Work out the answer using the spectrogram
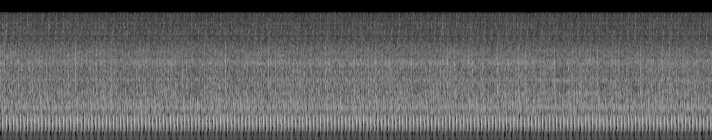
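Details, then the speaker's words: Bostitch/Stanley air compressor running after a leak near the regulator was fixed with pipe tape, pipe dope and a tightened regulator top. An even, steady pumping chug of about four beats a second with no hiss or knock; it runs normally. "okay so we got it off let's plug it back in and fire it up thing runs great"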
